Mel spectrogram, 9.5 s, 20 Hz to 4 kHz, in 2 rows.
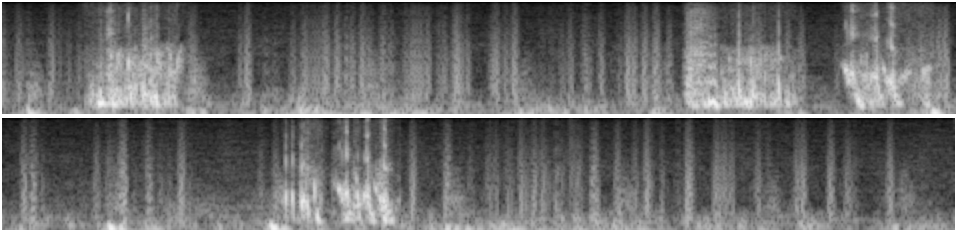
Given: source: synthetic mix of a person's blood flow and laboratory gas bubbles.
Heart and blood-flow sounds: Doppler ultrasound of blood flow; subclavian vein
0.41-0.94 s: bubbles
3.41-3.99 s: bubbles
4.20-4.68 s: bubbles
6.17-6.77 s: bubbles
From the record:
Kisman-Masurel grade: 223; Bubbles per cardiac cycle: several, 3 to 8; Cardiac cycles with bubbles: 10 to 50%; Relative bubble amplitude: loud (0.450 to 0.775); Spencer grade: 2 (many but less than half of the cardiac periods contain bubble signals, singularly or in groups); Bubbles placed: anywhere in the cardiac cycle

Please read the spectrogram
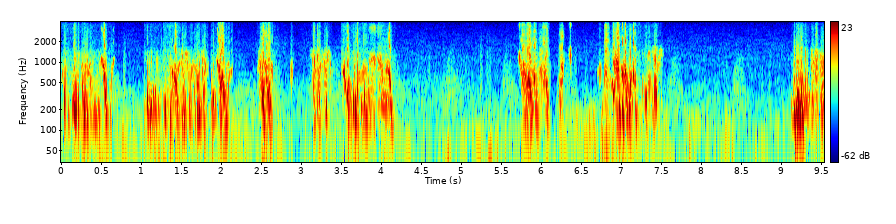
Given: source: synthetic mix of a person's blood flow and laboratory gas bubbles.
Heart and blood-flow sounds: Doppler ultrasound of blood flow; subclavian vein
0.00-0.67 s: bubbles
1.03-2.14 s: bubbles
2.44-2.67 s: bubbles
2.85-2.90 s: bubbles
3.10-3.38 s: bubbles
3.49-4.18 s: bubbles
5.71-6.12 s: bubbles
6.21-6.30 s: bubbles
6.33-6.40 s: bubbles
6.69-7.53 s: bubbles
9.12-9.54 s: bubbles
From the record:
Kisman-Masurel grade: 333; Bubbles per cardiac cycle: rolling drumbeat, 9 or more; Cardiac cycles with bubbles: 50 to 99%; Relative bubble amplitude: loud (0.450 to 0.775); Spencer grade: 3 (all of the cardiac periods contain showers or single bubble signals, but not dominating or overriding the cardiac motion signals); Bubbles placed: anywhere in the cardiac cycle

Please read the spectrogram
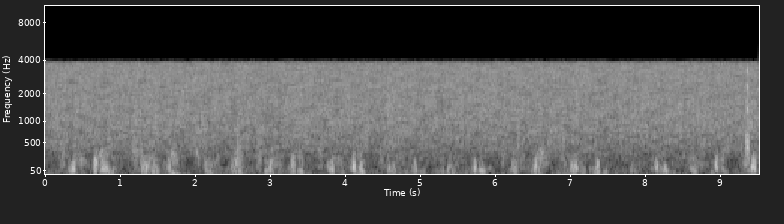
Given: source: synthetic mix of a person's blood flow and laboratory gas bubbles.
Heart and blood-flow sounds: Doppler ultrasound of blood flow; precordium
9.33-9.44 s: bubbles
From the record:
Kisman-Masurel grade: 112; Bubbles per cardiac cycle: 1 to 2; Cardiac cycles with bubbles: 1 to 10%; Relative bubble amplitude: moderate (0.250 to 0.450); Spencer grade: 1 (occasional bubble signal discernible with the cardiac motion signal, with majority of cardiac periods free of bubbles); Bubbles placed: anywhere in the cardiac cycle

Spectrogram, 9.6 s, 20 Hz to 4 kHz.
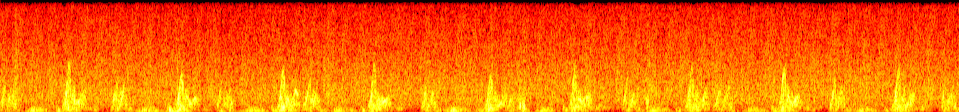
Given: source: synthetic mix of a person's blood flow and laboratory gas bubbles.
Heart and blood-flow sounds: Doppler ultrasound of blood flow; precordium
5.16-5.29 s: bubbles
6.43-6.52 s: bubbles
From the record:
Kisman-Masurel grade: 223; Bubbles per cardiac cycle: several, 3 to 8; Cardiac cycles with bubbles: 10 to 50%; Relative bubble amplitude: loud (0.450 to 0.775); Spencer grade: 2 (many but less than half of the cardiac periods contain bubble signals, singularly or in groups); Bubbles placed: anywhere in the cardiac cycle

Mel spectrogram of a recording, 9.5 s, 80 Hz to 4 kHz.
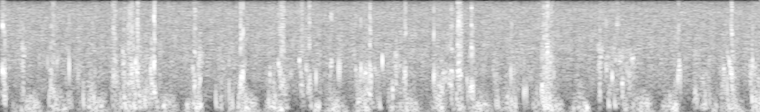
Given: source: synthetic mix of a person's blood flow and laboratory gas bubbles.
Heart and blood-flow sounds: Doppler ultrasound of blood flow; precordium
0.00-0.14 s: bubbles
0.25-0.34 s: bubbles
0.56-0.92 s: bubbles
0.95-1.25 s: bubbles
1.38-2.01 s: bubbles
2.30-2.58 s: bubbles
2.67-3.08 s: bubbles
3.32-3.66 s: bubbles
3.70-4.04 s: bubbles
4.09-4.17 s: bubbles
4.20-4.29 s: bubbles
4.40-5.12 s: bubbles
5.38-5.99 s: bubbles
6.15-6.28 s: bubbles
6.35-6.96 s: bubbles
7.44-7.96 s: bubbles
8.40-8.54 s: bubbles
8.63-9.25 s: bubbles
9.34-9.51 s: bubbles
From the record:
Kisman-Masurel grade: 343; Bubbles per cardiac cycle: rolling drumbeat, 9 or more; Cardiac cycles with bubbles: 100%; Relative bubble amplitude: loud (0.450 to 0.775); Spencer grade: 3 (all of the cardiac periods contain showers or single bubble signals, but not dominating or overriding the cardiac motion signals); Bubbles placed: anywhere in the cardiac cycle

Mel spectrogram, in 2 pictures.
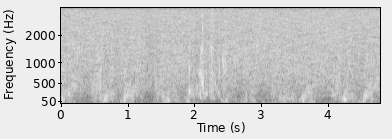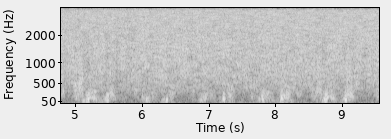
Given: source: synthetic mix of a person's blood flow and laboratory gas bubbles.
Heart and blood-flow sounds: Doppler ultrasound of blood flow; precordium
1.89-2.50 s: bubbles
From the record:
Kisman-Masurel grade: 222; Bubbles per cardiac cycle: several, 3 to 8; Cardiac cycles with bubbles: 10 to 50%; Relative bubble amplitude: moderate (0.250 to 0.450); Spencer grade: 2 (many but less than half of the cardiac periods contain bubble signals, singularly or in groups); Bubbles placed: anywhere in the cardiac cycle

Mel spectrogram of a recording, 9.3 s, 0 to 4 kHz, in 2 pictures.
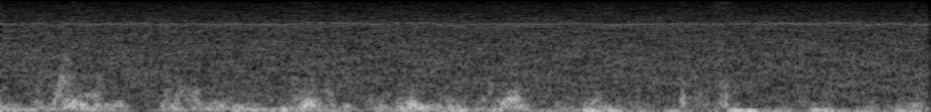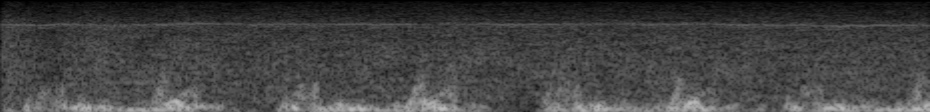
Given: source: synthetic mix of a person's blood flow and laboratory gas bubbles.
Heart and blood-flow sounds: Doppler ultrasound of blood flow; precordium
3.39-3.44 s: bubbles
3.58-3.67 s: bubbles
From the record:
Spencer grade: 1 (occasional bubble signal discernible with the cardiac motion signal, with majority of cardiac periods free of bubbles); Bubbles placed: only in the low amplitude regions of the cardiac cycle

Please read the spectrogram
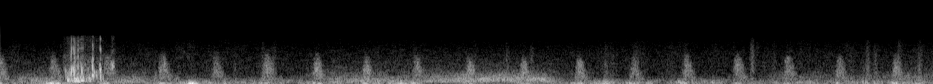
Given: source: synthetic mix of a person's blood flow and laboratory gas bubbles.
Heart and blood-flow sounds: Doppler ultrasound of blood flow; subclavian vein
0.62-1.07 s: bubbles
1.10-1.16 s: bubbles
From the record:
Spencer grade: 1 (occasional bubble signal discernible with the cardiac motion signal, with majority of cardiac periods free of bubbles); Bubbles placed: anywhere in the cardiac cycle

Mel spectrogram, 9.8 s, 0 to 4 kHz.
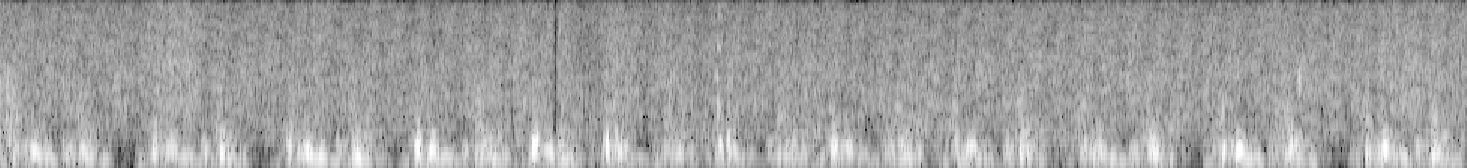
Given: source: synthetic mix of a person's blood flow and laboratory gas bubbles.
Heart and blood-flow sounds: Doppler ultrasound of blood flow; precordium
0.00-0.18 s: bubbles
4.01-4.22 s: bubbles
4.77-4.94 s: bubbles
8.64-8.71 s: bubbles
From the record:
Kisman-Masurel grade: 122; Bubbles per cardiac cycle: 1 to 2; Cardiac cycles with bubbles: 10 to 50%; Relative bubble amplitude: moderate (0.250 to 0.450); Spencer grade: 2 (many but less than half of the cardiac periods contain bubble signals, singularly or in groups); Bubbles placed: only in the low amplitude regions of the cardiac cycle

